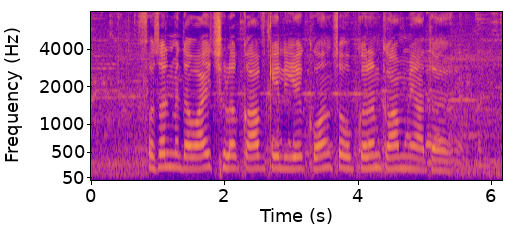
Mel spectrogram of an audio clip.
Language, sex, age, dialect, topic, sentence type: Hindi, male, 18-24, Marwari Dhudhari, agriculture, question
